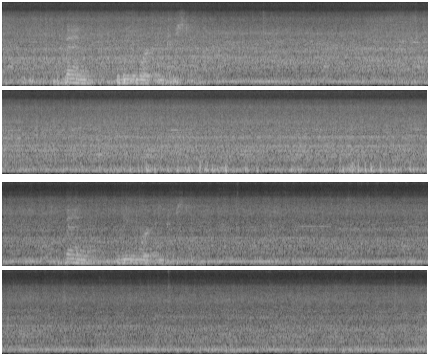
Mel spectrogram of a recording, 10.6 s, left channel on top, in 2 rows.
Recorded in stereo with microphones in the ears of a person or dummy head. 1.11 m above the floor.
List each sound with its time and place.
0.7 s a woman speaking: 20° left (ahead or behind), 1.5 m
